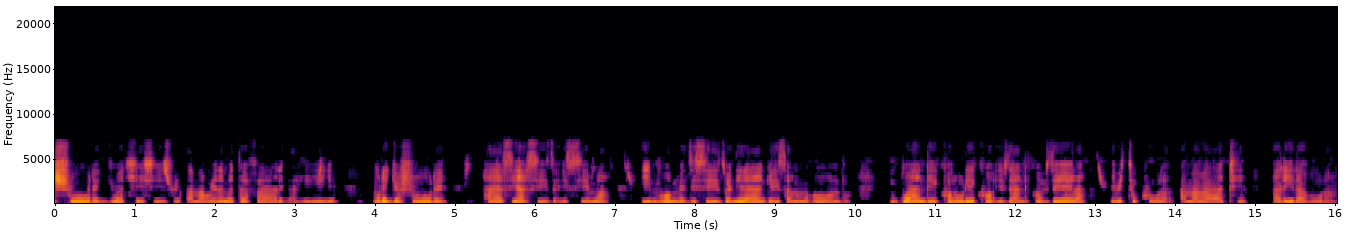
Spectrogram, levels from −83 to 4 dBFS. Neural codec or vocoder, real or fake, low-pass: none; real; 7.2 kHz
